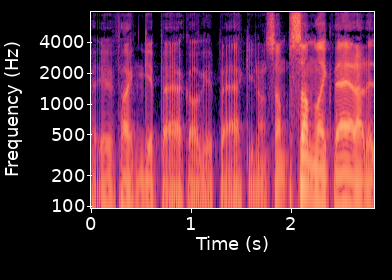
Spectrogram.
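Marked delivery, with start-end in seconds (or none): 0.1-1.6 put-on casual, nonchalant voice. Picturing the tone of his interview line: nonchalant Jay Cutler impression. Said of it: "that's standard nonchalant Jay Cutler stuff... I can just see the tone".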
